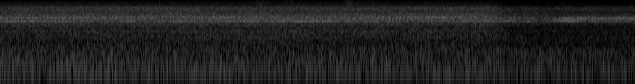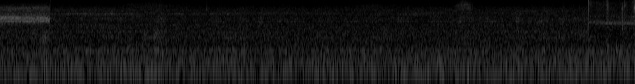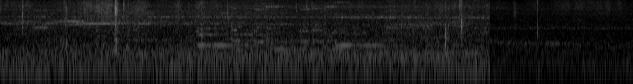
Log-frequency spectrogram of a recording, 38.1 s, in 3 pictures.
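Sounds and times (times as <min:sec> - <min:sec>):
train cabin rumble: 0:14.5 - 0:38.0.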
